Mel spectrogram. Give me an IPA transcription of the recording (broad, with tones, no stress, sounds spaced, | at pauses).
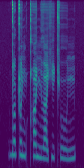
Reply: ɖ ɑ˥ ʈ ɔ˦˨ ɲ qʰ əː˦˨ ɲ ð a˨˩˦ ç i˧˥ cʰ u˨˩˦ ɲ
